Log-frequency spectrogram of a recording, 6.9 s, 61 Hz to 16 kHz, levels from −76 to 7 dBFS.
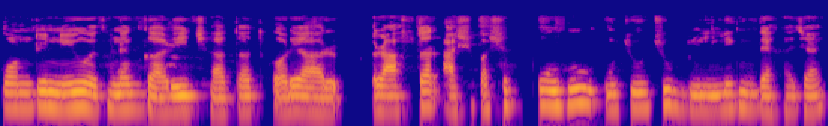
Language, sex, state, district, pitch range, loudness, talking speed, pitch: Bengali, male, West Bengal, Kolkata, 120-140 Hz, -18 LUFS, 120 wpm, 130 Hz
